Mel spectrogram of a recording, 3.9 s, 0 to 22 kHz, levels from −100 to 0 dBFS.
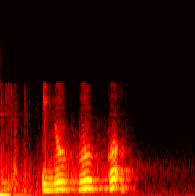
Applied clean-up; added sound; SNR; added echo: neural separator model SepFormer DNS4.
